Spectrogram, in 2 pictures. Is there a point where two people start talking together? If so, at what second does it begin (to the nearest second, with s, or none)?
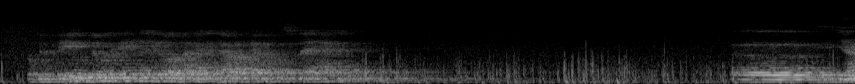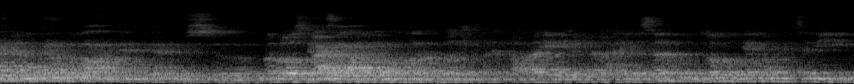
12 s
